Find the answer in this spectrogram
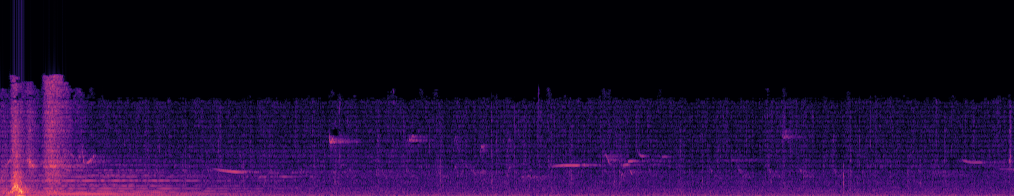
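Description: Two quick, sharp swishes near the start over soft sustained background music, which fades out within about two seconds. Then a quiet outdoor background with a few scattered bird chirps.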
